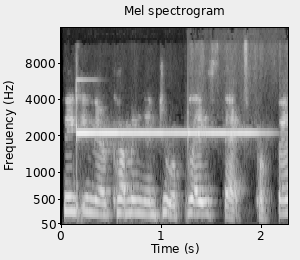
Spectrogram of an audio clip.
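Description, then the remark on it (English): A steady high-pitched electronic beep tone from a phone holds for nearly two seconds beneath a man speaking, quiet but continuous, a phone alert sounding during the conversation. “I'm sorry that my phone does this.”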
